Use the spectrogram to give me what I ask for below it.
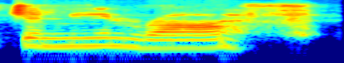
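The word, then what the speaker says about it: Geneen Roth: and practices like a mindful chocolate eating is janine roth her name is spelled g-e-n-e-e-n roth and she's written a ton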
